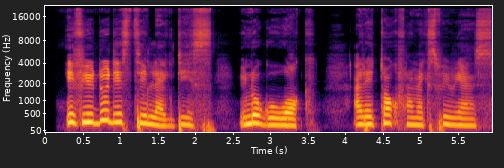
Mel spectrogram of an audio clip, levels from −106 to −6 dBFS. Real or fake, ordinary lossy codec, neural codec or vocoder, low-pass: fake; none; vocoder, 48 kHz, 128 mel bands, Vocos; none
